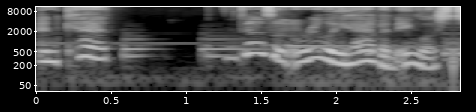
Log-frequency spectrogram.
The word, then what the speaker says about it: Chet: Wall goes with the next letter, ket. Pronounced ka, this letter is said to be the modern equivalent of H, eta in Greek, and ket in modern Hebrew.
